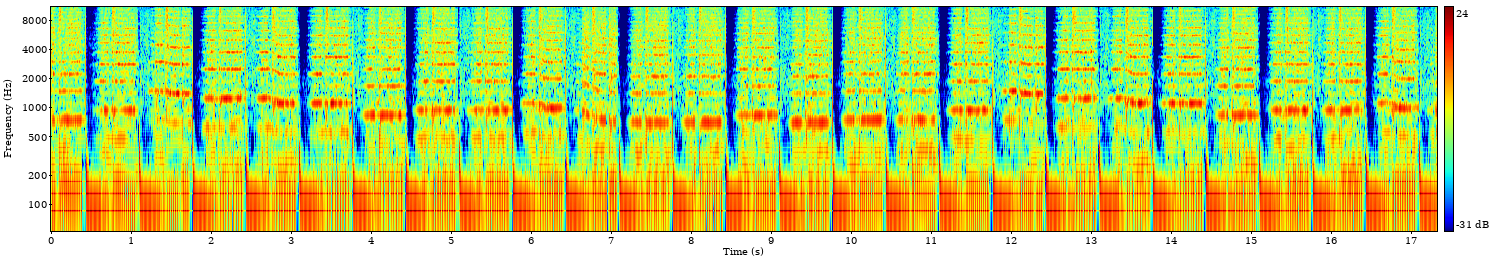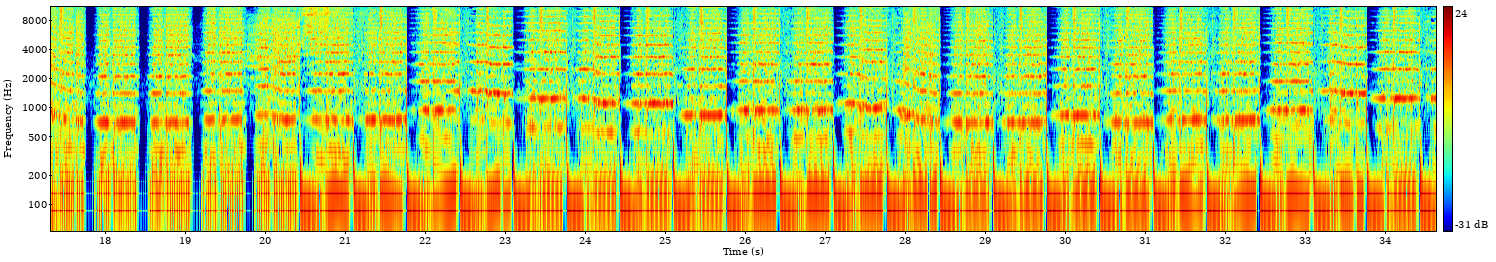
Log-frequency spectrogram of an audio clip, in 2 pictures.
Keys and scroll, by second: 2.0 ctrl+-, 5.2 ctrl+=, 10.1 Return, 25.1 ctrl+-, 28.7 ctrl+=, 34.1 ctrl+z.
